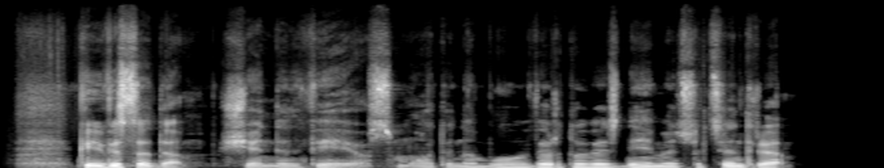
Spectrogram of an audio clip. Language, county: Lithuanian, Vilnius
